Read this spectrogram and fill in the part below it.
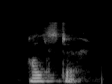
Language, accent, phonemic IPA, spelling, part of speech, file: English, Southern England, /ˈʌlstə/, Ulster, proper noun / noun, LL-Q1860 (eng)-Ulster.wav
- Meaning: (proper noun) 1. The northern province of Ireland, made up of all six Northern Irish counties and three counties in the Republic of Ireland 2. The six counties that make up Northern Ireland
